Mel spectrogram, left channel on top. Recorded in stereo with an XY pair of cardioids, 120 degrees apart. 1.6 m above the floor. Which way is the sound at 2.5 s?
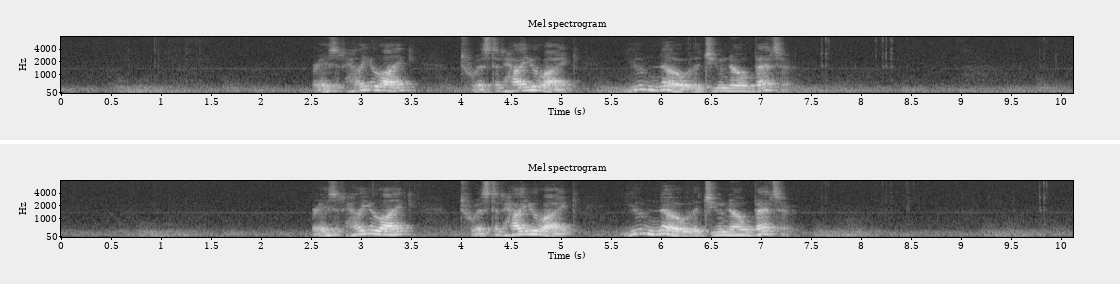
55° right.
